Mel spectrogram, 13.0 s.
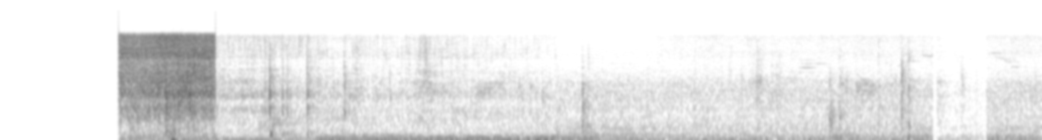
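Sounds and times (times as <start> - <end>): okra sizzling in hot oil: 1.5 - 7.0.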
